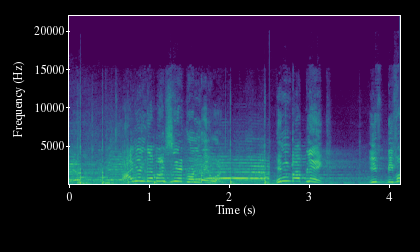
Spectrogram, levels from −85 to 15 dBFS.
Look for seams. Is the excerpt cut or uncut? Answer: cut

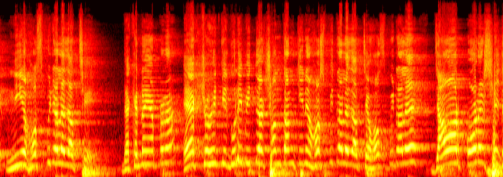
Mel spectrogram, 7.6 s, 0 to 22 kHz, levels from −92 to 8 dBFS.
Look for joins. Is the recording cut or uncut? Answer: cut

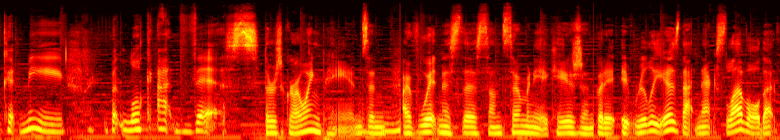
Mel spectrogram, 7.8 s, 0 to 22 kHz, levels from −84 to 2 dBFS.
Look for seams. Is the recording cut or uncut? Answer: cut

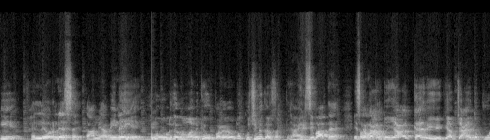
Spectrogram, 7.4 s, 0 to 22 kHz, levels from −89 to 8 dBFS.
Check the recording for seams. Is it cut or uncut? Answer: cut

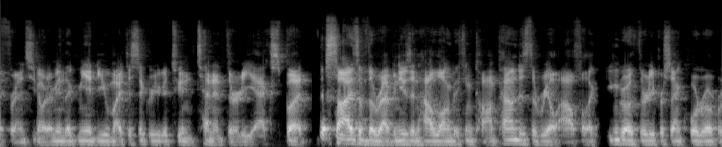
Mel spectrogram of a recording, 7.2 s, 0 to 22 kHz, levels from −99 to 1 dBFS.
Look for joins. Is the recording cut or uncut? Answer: cut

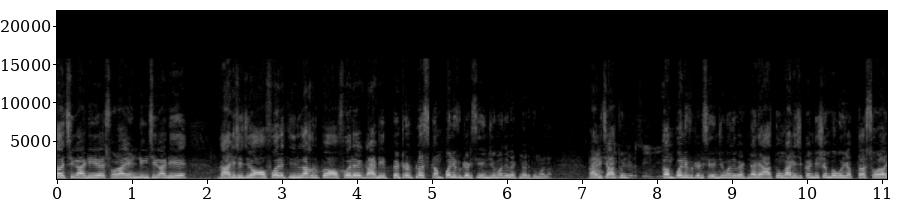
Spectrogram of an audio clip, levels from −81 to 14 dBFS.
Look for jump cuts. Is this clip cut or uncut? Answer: uncut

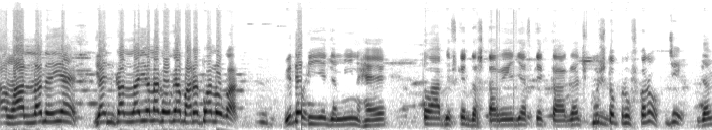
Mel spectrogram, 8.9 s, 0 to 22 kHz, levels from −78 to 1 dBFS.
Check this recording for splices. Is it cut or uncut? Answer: cut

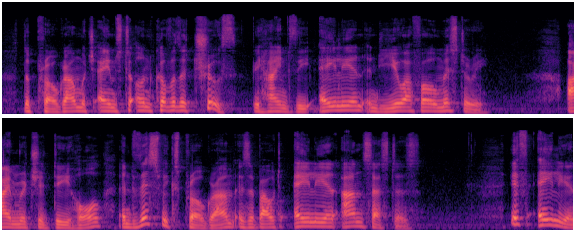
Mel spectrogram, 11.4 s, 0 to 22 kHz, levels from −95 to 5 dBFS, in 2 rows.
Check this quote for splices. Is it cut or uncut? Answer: uncut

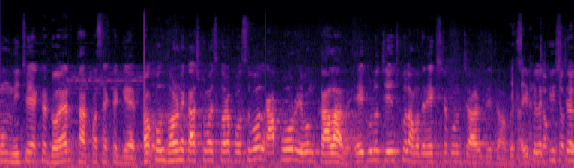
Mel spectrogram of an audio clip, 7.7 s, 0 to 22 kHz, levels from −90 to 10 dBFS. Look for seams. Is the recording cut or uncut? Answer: cut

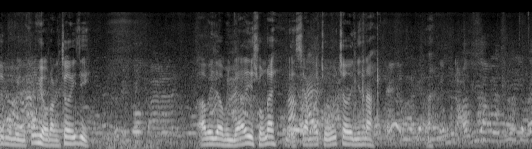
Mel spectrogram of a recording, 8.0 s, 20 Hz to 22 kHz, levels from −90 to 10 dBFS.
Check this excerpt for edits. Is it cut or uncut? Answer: uncut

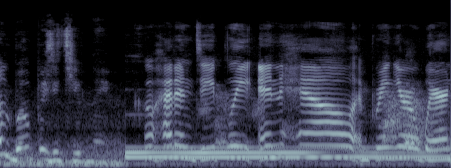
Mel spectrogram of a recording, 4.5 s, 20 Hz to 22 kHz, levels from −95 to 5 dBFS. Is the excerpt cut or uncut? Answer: cut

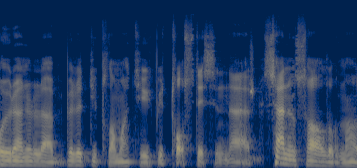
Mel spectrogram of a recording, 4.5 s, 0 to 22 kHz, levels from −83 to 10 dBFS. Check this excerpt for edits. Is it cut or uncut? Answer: cut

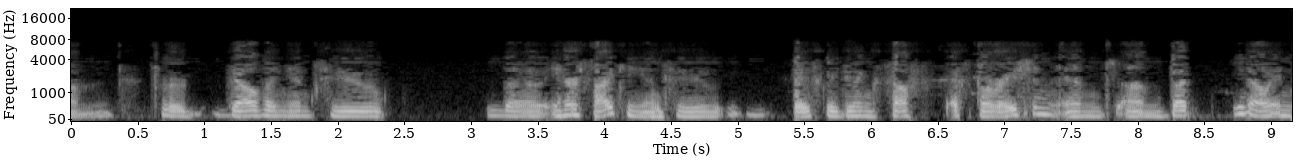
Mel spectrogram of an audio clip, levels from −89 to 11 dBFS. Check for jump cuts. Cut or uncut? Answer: uncut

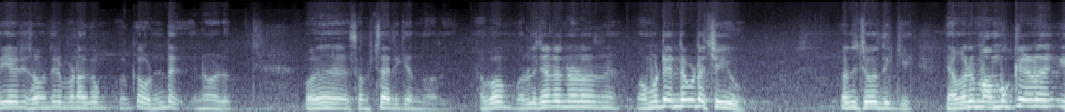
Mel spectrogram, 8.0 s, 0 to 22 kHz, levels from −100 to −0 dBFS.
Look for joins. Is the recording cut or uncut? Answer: cut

